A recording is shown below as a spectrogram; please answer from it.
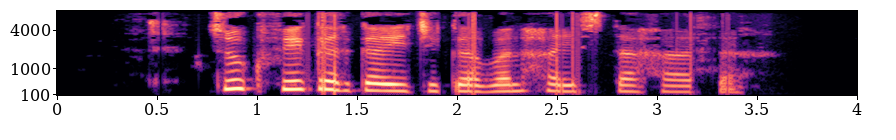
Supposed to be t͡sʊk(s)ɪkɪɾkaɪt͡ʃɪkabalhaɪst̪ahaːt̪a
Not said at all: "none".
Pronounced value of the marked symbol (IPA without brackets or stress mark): f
